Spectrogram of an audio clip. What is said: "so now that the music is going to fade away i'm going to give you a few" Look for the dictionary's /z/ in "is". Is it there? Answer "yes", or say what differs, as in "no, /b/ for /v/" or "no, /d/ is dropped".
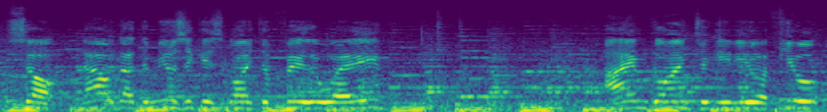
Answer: yes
